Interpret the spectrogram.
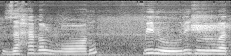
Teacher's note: اللہ کے نام کے ساتھ پہلے زبر آئی ہے اس لیے اللہ کا نام ہم موٹا پڑھیں گے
